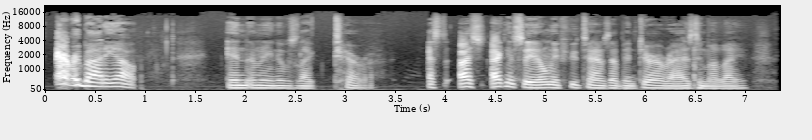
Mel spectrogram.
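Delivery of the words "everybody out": high, loud screaming and yelling. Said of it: "they started screaming and yelling".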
